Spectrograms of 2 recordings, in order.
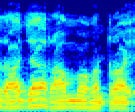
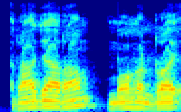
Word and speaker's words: ராஜா ராம்மோகன் ராய்: இதை நிறைய பேர் வழக்கு ரீதியாக தவறாக உச்சரிப்பாங்க. அதாவது அவருடைய பெயரை ராஜாராம் மோகன் ராய் அப்படின்னு சொல்லுவாங்க. அது தவறான உச்சரிப்பு. சரியான உச்சரிப்பு அப்படிங்கிறது ராஜா ராம்மோகன் ராய் அப்படிங்கிறது தான்.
